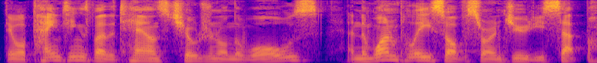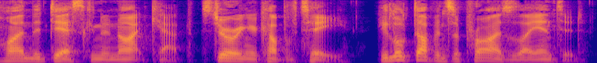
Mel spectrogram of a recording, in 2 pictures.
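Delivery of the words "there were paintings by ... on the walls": plain reading voice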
